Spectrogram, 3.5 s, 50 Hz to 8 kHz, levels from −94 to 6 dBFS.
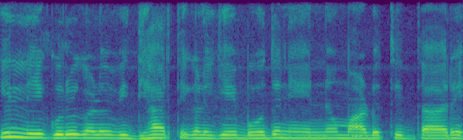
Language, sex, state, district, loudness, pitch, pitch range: Kannada, female, Karnataka, Chamarajanagar, -14 LUFS, 180 Hz, 175-195 Hz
